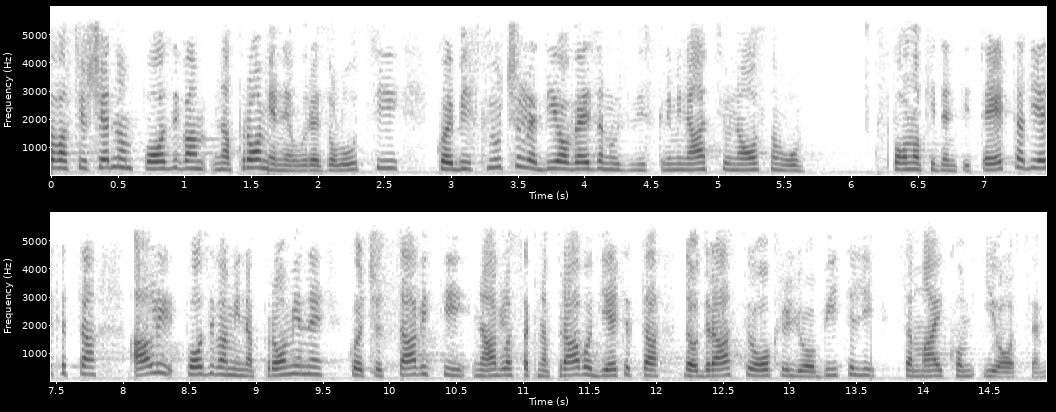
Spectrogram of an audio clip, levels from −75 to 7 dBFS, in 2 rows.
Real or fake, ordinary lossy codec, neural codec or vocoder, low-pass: real; Opus, 32 kbps; none; 5.4 kHz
